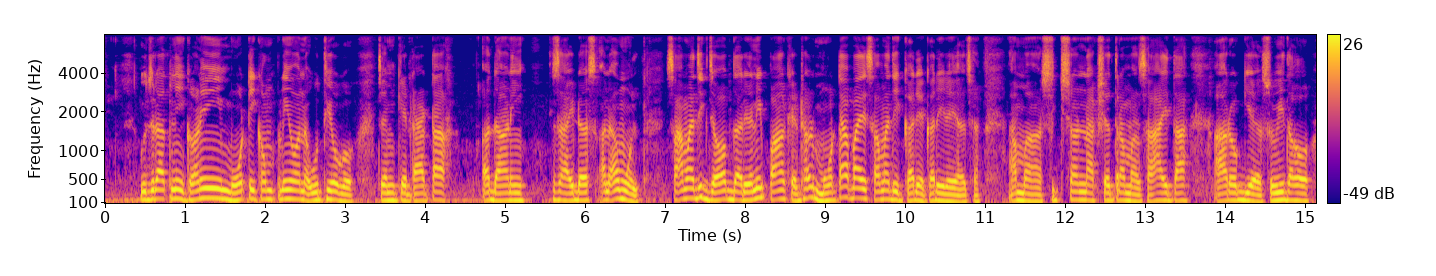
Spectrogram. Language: Gujarati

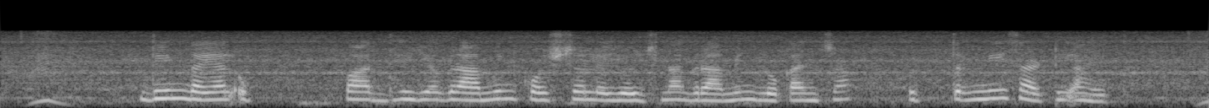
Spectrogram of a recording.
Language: Marathi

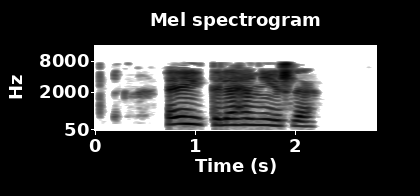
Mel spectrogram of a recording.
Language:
Bashkir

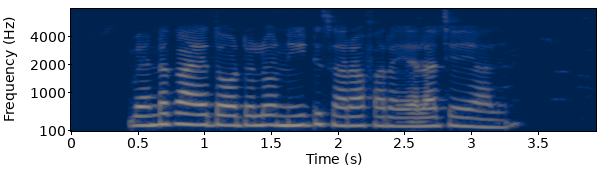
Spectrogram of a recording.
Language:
Telugu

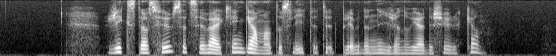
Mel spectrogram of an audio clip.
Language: Swedish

